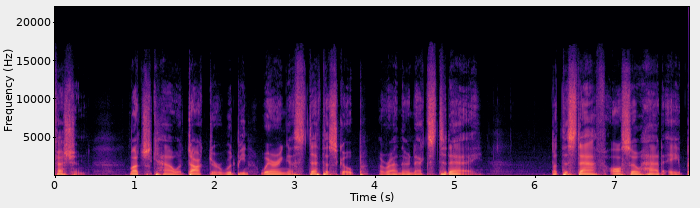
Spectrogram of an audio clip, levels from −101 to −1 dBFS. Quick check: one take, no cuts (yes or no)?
no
